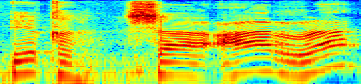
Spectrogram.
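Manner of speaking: اقشعر stretched with a rise at the end; dictating اقشعر slowly; very slow dictation. Shown as a demonstration. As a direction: drag out اقشعر. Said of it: "اقشعر فعل امرش است".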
